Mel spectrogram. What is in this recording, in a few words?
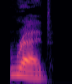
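"live", verb, British; read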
